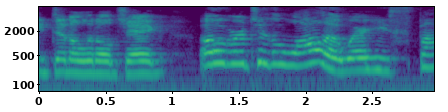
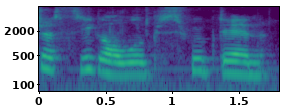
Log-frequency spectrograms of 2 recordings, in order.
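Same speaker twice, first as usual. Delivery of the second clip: plain reading voice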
